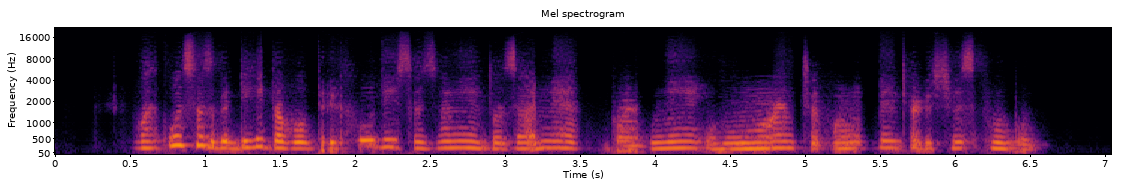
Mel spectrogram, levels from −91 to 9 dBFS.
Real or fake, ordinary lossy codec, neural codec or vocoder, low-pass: fake; none; codec, 44.1 kHz, 0.9 kbps, DAC; 19.8 kHz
